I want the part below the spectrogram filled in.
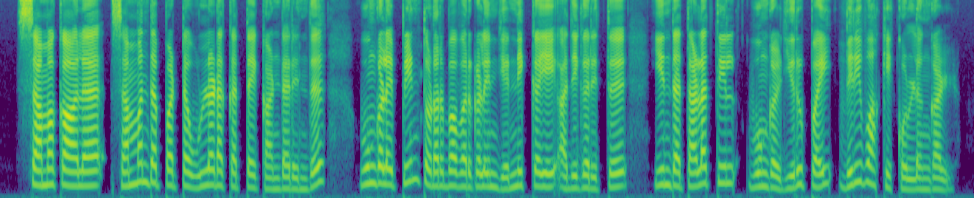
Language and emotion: Tamil, neutral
